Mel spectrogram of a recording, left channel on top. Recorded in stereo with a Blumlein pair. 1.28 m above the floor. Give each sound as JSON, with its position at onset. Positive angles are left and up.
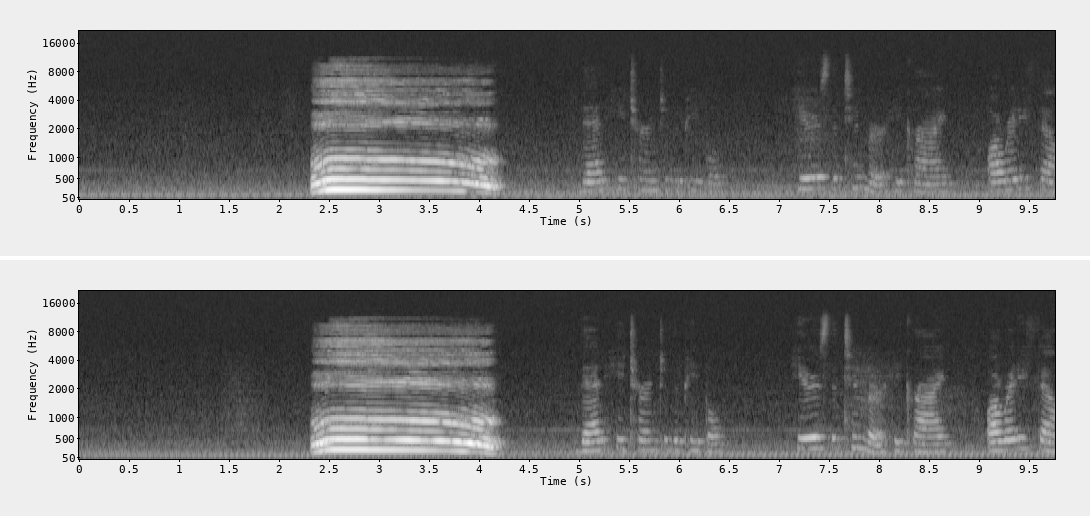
{"t": 2.3, "sound": "a shout", "azimuth_deg": 15, "distance_m": 0.5}
{"t": 5.0, "sound": "a woman speaking", "azimuth_deg": -45, "distance_m": 1.3}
